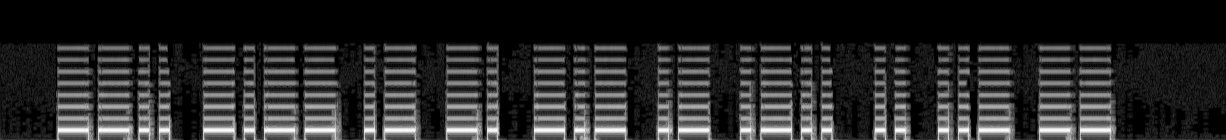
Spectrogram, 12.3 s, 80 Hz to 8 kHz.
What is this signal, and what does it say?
Morse code, heard as a keyed tone, about 12 wpm, 660 Hz. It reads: ZYANKALIUM
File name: cw / pseudo worden(10)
